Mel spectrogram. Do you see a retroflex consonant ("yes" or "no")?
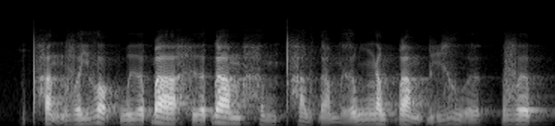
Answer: no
